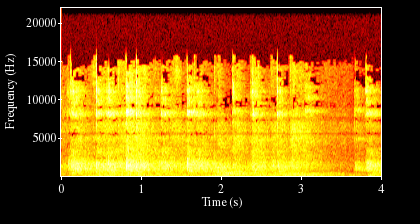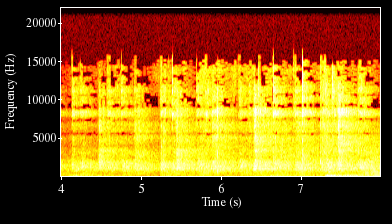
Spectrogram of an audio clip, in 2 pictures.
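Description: Table tennis ball clicking off rackets and table in quick succession during play. A heavy low thump near the end is the loudest sound.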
